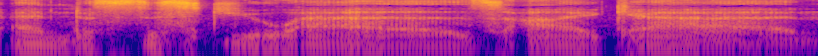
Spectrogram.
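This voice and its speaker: A man playing a huge, gentle old dragon mentor in an ASMR fantasy roleplay, speaking in a slow, gravelly, breathy rumble with thoughtful hums. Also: steady tone, exaggerated voice. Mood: solemn guidance.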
